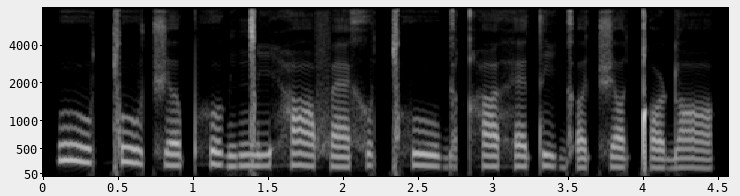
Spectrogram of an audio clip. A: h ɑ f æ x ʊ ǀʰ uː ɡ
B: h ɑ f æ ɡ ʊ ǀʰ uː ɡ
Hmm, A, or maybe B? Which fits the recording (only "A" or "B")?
A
